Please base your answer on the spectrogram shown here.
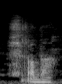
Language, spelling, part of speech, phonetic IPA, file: Polish, środa, noun, [ˈɕrɔda], Pl-środa.ogg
